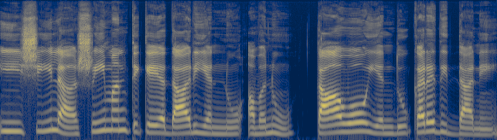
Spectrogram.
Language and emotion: Kannada, neutral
